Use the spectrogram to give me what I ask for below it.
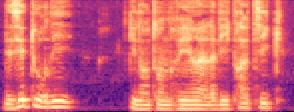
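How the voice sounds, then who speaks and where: A man playing a haughty, hot-tempered American billionaire in a storybook reading, in a gruff and scornful manner. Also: lowish voice, lightly acted. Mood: gruff dismissive. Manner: gruff, scornful, quick to shout.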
